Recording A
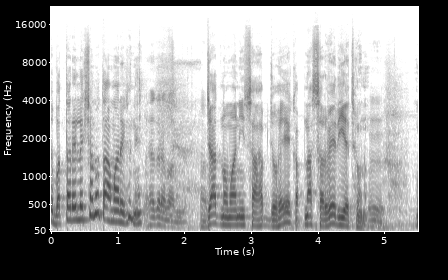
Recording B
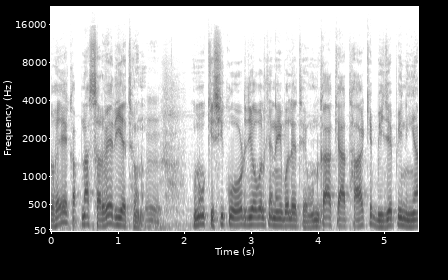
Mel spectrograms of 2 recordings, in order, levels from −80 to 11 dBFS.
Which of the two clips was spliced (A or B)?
A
